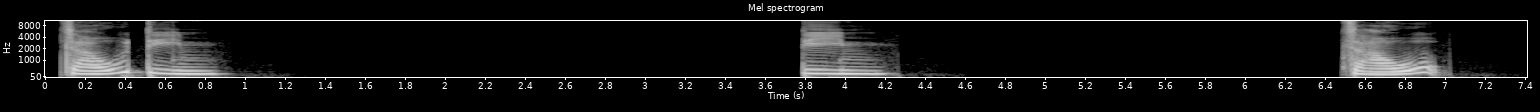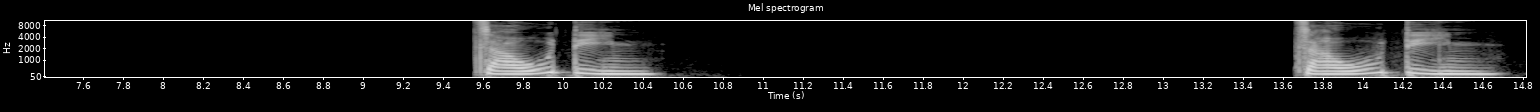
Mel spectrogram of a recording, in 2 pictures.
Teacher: Hotel is pronounced with a combination of mid- rising and midlevel tones.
